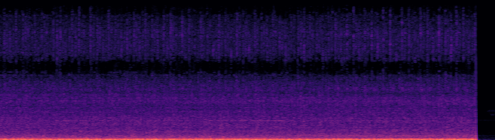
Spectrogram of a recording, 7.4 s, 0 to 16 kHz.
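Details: Car running again after new injectors and a backwards injector harness was corrected, Holley setup: a loud deep rumble with an uneven lumpy pulse about 3–4 per second. Rough-running engine; cause not yet found.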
